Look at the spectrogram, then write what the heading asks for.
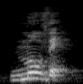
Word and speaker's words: mauvais: Bad quality, something's bad, mauvais. Mauvaise. Finishing with an S when it's masculine, there's no E, don't pronounce the S.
